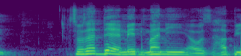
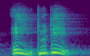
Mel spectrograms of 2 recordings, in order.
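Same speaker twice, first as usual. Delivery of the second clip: surprised; 10 semitones higher than usual. Retold or imitated. Dad surprised on phone.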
